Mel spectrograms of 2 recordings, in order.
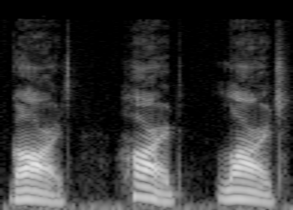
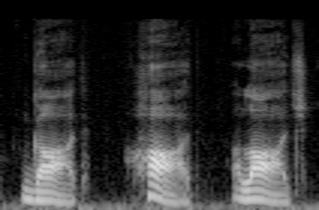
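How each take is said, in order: First: GUARD, HARD, LARGE with the R clearly sounded; American R pronunciation. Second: GUARD, HARD, LARGE with no R, just a long ah; British silent R. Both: Shown as a demonstration. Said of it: "영국 표준 영어에서는요".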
